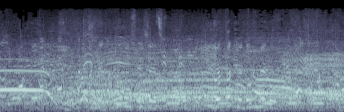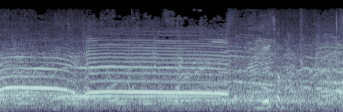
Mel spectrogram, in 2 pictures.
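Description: A crowd of marchers talking and calling out over each other, many voices at once, with a few long drawn-out calls, the longest held for nearly two seconds in the second half.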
